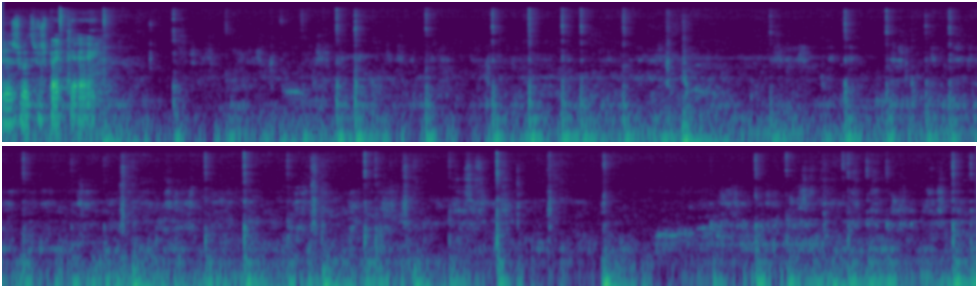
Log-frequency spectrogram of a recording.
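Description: A pen stylus taps and scratches on a tablet.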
